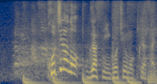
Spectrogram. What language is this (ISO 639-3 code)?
jpn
